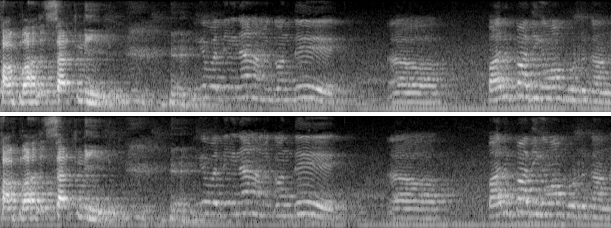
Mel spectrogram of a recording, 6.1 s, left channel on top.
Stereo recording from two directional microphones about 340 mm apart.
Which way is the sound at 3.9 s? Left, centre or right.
Centre.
